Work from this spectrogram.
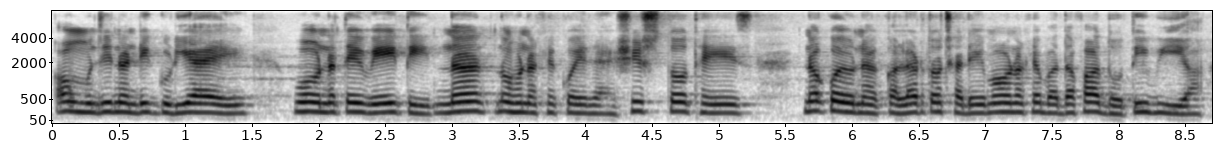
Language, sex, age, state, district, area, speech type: Sindhi, female, 30-45, Gujarat, Surat, urban, spontaneous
